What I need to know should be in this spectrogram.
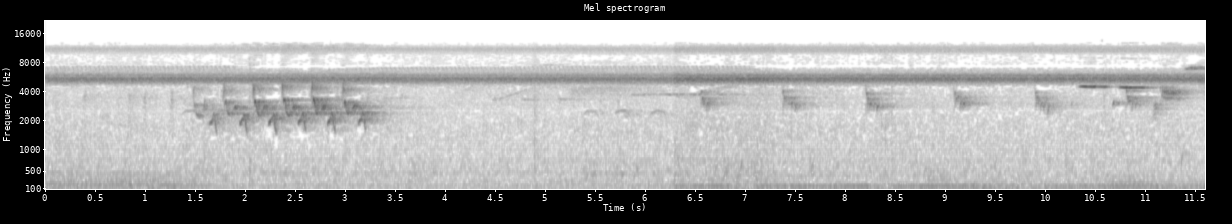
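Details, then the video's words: On the Licking River in Morning View, between dusk and dawn, cicadas keep up a constant shrill drone while a series of quick, falling chirps sounds early on and again toward the end. "Cicada to Cicada - a 12 hour accoustical journey on the Licking River in Morning View"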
